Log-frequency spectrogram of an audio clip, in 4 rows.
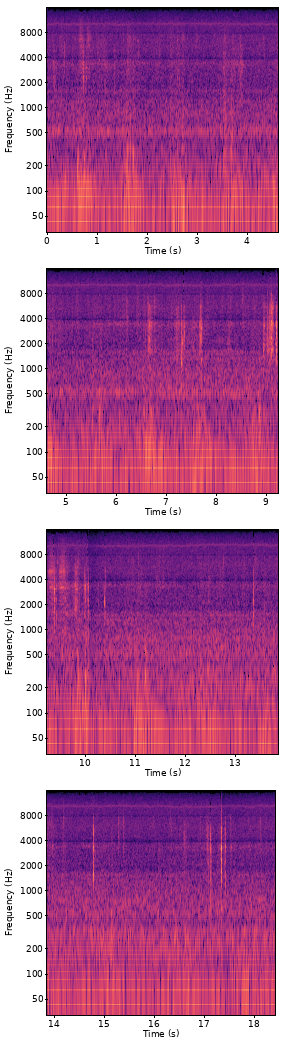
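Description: Cabin noise of a Class 158 diesel multiple unit running at speed: a steady low rumble from the diesel engine and the wheels on the rails, with a steady hum and scattered sharp clicks and rattles.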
